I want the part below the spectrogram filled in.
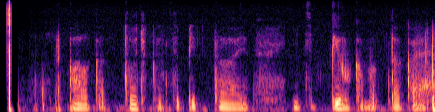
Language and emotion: Russian, angry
